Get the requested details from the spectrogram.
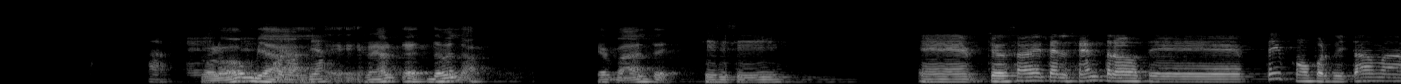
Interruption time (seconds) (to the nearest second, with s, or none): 2 s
